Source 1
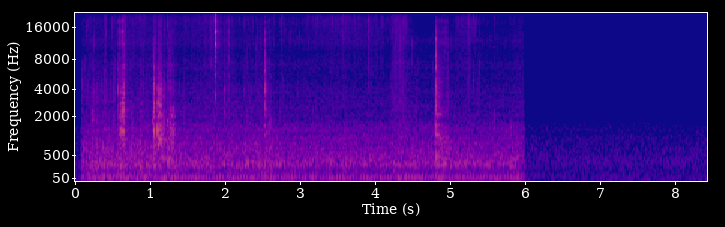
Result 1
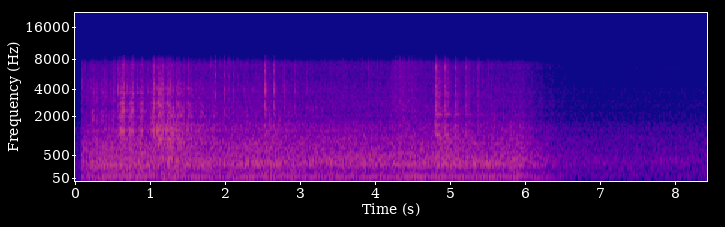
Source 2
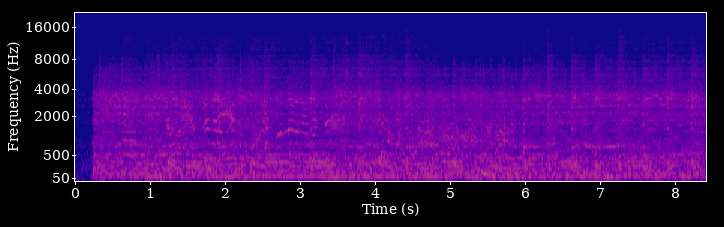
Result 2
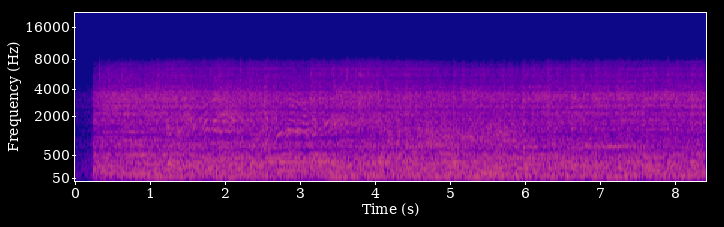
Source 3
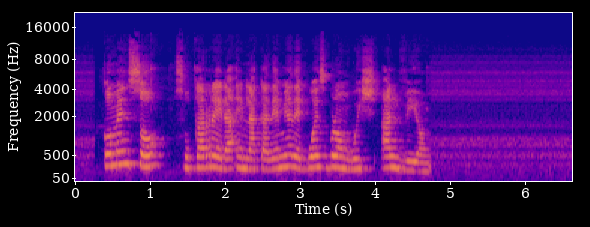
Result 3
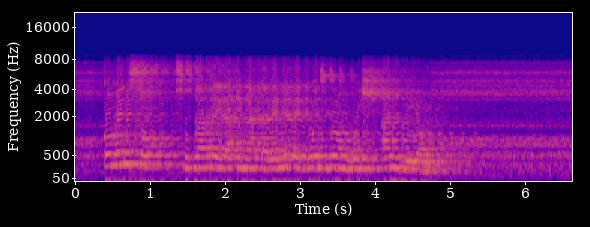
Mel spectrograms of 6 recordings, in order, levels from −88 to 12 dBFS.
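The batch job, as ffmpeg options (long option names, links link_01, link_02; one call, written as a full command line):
ffmpeg -i in.wav -af "highpass=67,acompressor=threshold=-30dB:ratio=6,aresample=16000,asoftclip=type=tanh:threshold=-34dB,aresample=44100,aecho=1:1:120|252|397.2|556.9|732.6:0.631|0.398|0.251|0.158|0.1,volume=6.5dB" out.wav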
